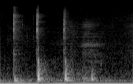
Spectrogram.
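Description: Four evenly spaced taps on a phone or microphone, sharp, each a short dull thump over a quiet background with no voices.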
